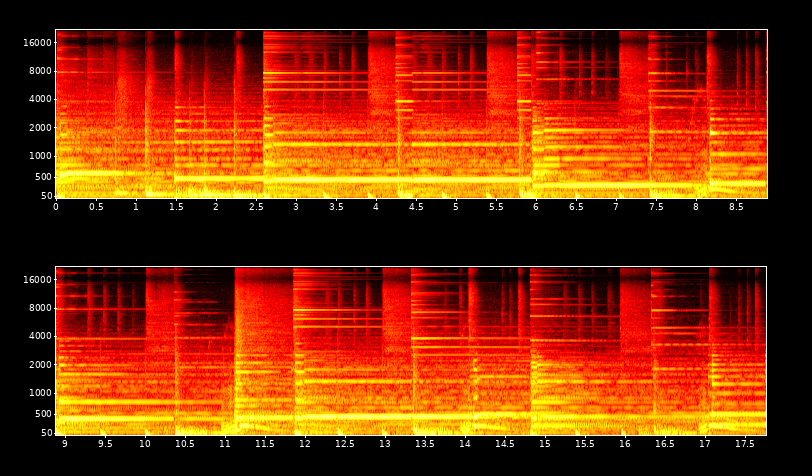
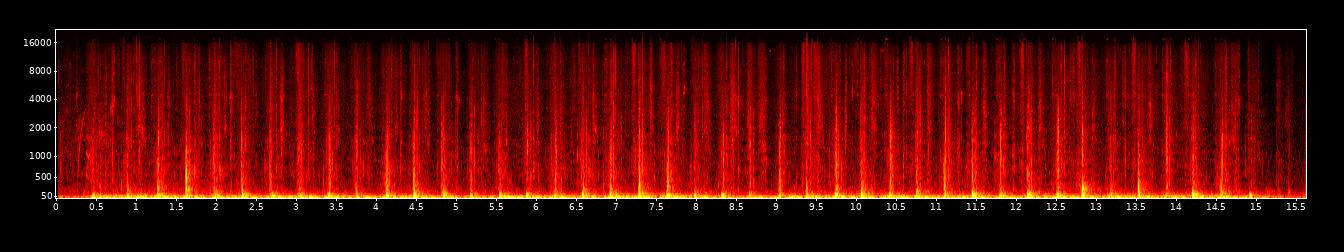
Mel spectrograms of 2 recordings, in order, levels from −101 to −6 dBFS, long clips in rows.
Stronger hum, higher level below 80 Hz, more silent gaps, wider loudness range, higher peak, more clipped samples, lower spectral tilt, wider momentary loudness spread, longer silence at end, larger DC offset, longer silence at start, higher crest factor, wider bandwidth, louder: neither; first, -30 dBFS vs -38 dBFS; neither; about the same, 3 LU vs 4 LU; first, -4 dBFS vs -14 dBFS; neither; second, -5.5 dB/octave vs -7 dB/octave; second, 7 LU vs 11 LU; about the same, 0 s vs 0 s; neither; about the same, 0 s vs 0.05 s; about the same, 16 dB vs 20 dB; first, over 20 kHz vs 14.5 kHz; first, -23 LUFS vs -41 LUFS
